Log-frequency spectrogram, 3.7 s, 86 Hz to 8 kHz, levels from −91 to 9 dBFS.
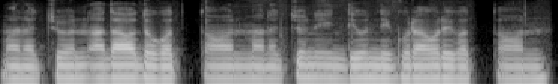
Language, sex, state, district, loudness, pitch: Chakma, male, Tripura, Unakoti, -19 LUFS, 115 Hz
